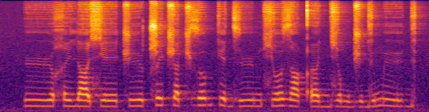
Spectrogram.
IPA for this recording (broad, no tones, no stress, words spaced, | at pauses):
ʉːχi jaɕeː t͡ʃɨːʈ͡ʂet͡ʃat͡ʃ zoɡke d͡zʉːmɕoza qʼiɡd͡ʑom d͡ʒɨɡɨmɨːɡ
